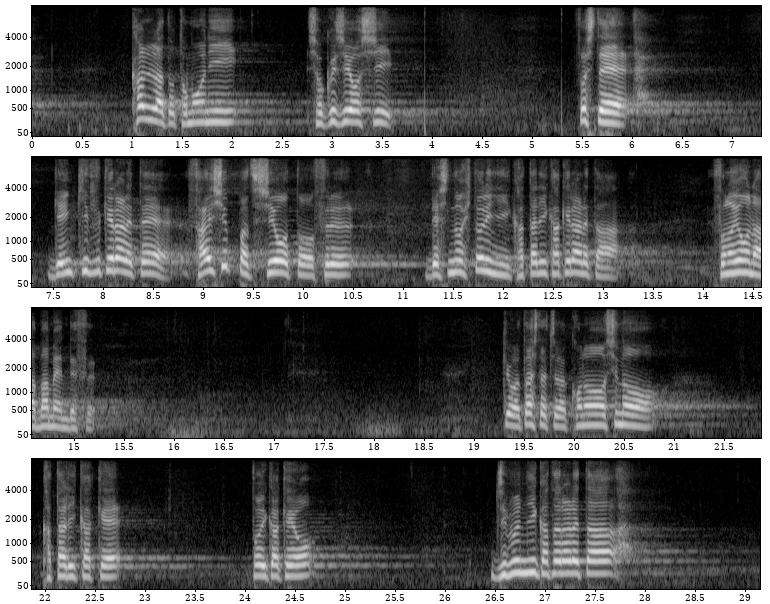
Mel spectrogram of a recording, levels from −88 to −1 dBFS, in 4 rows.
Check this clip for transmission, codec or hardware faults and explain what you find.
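No faults found; the audio carries the expected band limit of a wideband call path, with nothing above 8 kHz, which fits G.722 at 64 kbps.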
